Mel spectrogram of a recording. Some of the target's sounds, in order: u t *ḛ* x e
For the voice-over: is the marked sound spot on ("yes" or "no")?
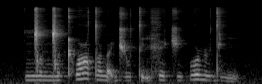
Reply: no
